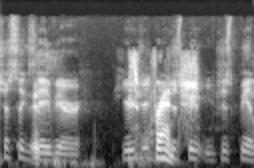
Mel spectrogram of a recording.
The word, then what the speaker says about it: Xavier: They literally say Exavier. That is how they pronounce it. And then they write what we would normally say is Xavier, which is probably a name from another country that isn't English.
